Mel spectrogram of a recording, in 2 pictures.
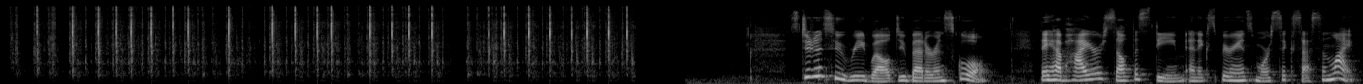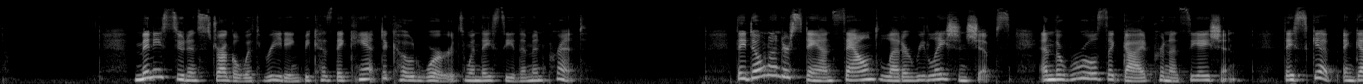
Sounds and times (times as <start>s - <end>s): Speech: 7.9s - 13.7s, 15.0s - 19.6s, 21.0s - 27.2s.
